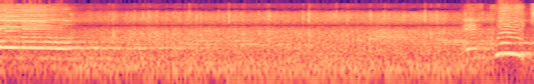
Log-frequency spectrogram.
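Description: Audience applauding, an even clatter of many hands in a large hall, with a voice over it at the very start. Speech picks up again just before the end.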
